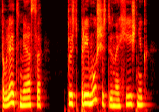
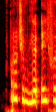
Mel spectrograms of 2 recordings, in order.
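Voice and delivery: ordinary delivery, nothing marked

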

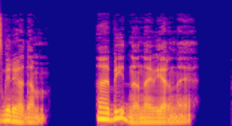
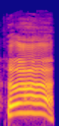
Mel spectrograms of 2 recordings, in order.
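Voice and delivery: pained cry; 5 dB louder than usual. A narrator's reading. Ghost cry under pressure.

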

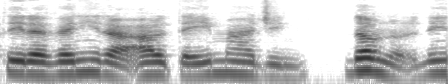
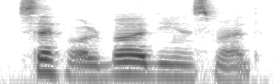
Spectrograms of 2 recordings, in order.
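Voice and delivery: plain reading voice

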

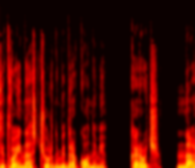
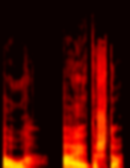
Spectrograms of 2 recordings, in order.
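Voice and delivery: surprised. Acted. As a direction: pounce on it with curiosity. Dark elf grabs at pocket.

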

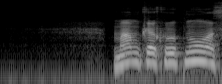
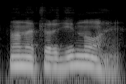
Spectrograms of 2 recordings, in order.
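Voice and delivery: plain reading voice

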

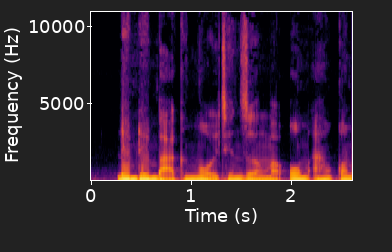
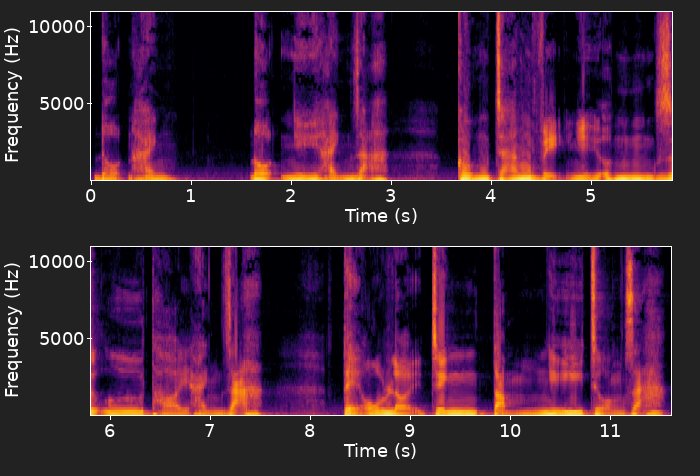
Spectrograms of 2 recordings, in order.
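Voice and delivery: put-on low, slow, chant-like old oracle; an old seer reciting a grim verdict; weary sigh; 4 semitones lower, much slower than usual. A narrator's reading. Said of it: "thở dài". (giọng trầm, chậm, ngâm như đọc quẻ)

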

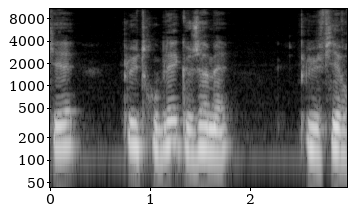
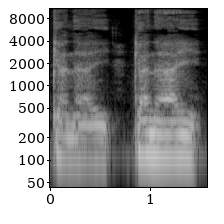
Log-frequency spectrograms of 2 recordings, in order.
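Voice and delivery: softer, grumbled under the breath; husband pacing and grumbling about the banker, muttered; 4 dB quieter than usual. Acted. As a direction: grumble the insult to himself. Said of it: "Il ronchonnait".

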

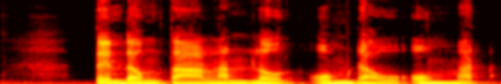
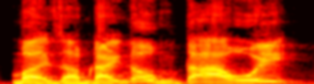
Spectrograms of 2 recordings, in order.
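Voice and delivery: put-on furious child; 9 semitones higher than usual. A narrator's reading. Boy furious firing slingshot.

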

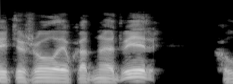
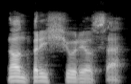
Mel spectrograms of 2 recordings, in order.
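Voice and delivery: usual speaking voice

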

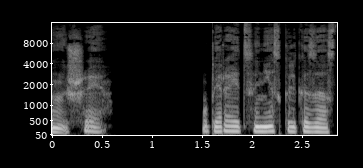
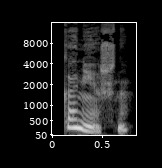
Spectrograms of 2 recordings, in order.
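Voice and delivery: higher, falsely obliging; lightly insidious, pitched-up assent; sly smile; 5 semitones higher than usual. A narrator's reading. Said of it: "коварно улыбалась Элира Ридалейн".

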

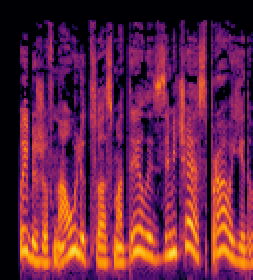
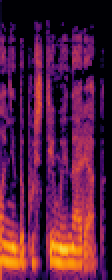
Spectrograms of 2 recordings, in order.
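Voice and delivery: usual speaking voice

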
